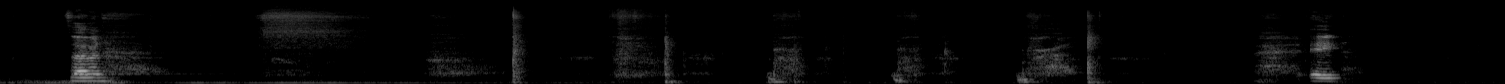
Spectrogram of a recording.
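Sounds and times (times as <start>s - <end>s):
man breathing hard: 1.0s - 11.8s, 12.5s - 15.0s.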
